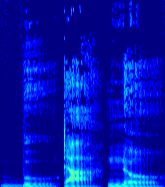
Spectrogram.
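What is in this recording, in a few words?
"butano", concatenated syllables; Affixing experiment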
